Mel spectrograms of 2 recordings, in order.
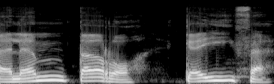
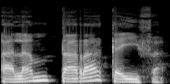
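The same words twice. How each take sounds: First: The r in tara is heavy and full. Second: The r in tara is light and thin. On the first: The speaker calls it right. "রকে মোটা করে উচ্চারণ করতে হবে" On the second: The speaker calls it wrong. "আমরা অনেকে এইভাবে পড়ে থাকি"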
